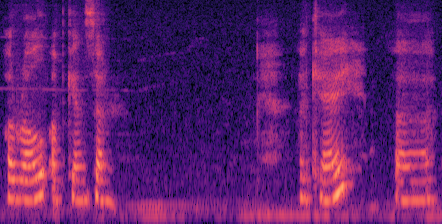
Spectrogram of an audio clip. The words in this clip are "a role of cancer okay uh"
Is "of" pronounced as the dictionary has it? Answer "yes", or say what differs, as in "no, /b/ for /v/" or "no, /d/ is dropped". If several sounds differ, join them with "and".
no, /p/ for /v/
